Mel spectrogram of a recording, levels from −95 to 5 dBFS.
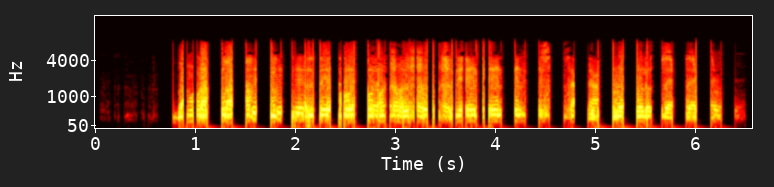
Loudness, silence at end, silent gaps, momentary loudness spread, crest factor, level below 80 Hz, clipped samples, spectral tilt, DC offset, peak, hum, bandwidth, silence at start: -14 LUFS; 0.3 s; none; 7 LU; 14 dB; -46 dBFS; under 0.1%; -5.5 dB/octave; under 0.1%; 0 dBFS; none; 7.6 kHz; 0.8 s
